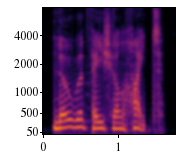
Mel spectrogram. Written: lower facial height LFH

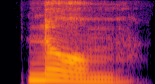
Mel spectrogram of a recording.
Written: norm

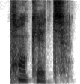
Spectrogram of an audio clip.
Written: pocket

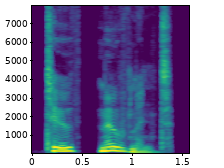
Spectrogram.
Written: tooth movement

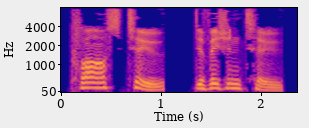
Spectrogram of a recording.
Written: Class II Division 2

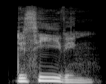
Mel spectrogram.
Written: deceiving

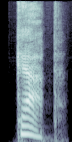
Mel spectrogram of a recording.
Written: gap

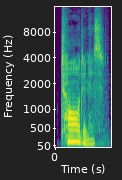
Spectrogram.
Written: tardiness

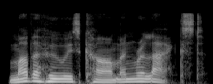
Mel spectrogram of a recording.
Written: mother who is calm and relaxed

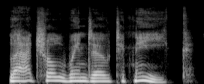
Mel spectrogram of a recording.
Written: lateral window technique

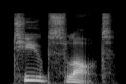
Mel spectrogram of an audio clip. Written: tube slot

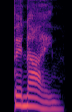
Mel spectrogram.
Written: benign

